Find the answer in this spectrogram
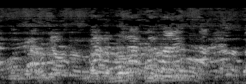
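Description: Several people talking at once: overlapping, indistinct chatter of a small crowd.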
